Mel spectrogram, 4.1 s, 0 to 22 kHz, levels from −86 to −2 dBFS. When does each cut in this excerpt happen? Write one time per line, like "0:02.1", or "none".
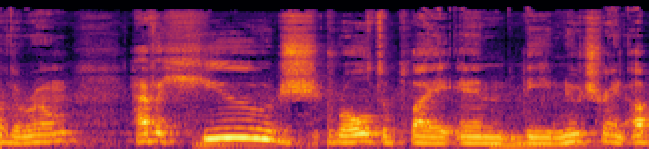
0:02.1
